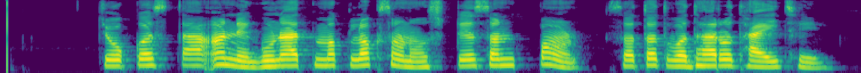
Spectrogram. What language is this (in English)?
Gujarati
